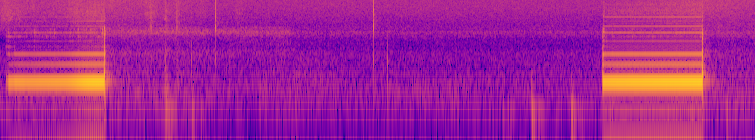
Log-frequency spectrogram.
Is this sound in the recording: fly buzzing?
no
